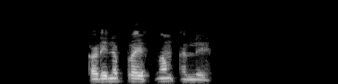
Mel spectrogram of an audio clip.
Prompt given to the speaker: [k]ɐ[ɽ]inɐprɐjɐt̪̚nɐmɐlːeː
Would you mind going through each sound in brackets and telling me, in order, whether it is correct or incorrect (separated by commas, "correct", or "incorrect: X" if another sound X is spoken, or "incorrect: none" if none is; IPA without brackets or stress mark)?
correct, correct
